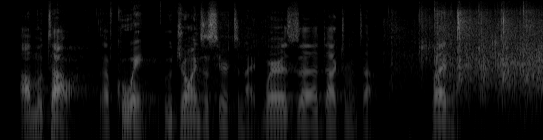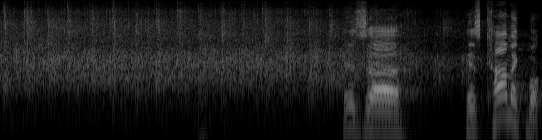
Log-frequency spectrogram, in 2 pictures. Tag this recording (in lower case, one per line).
speech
